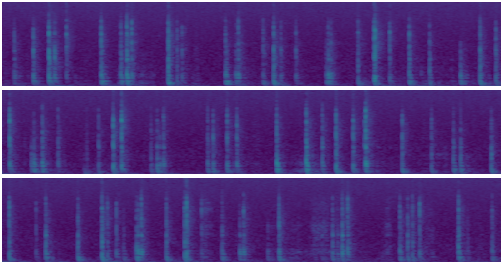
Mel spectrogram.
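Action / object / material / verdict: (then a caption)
tap / rigid cardboard shoe box / cardboard / none. Fingertips and nails knock and tap on the top edge of a large, rigid, hollow red cardboard shoe box. A steady, irregular run of short, dull, hollow thuds comes through, heavy in the lows and dying away almost at once, with some sharper, brighter clicks mixed in.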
